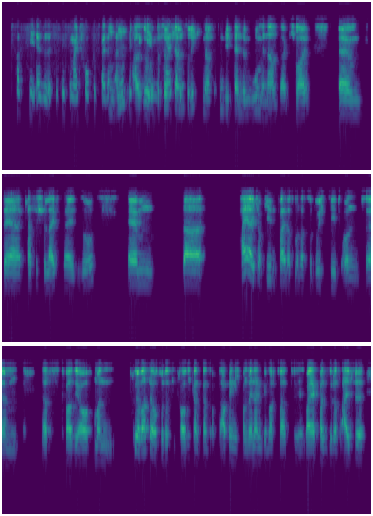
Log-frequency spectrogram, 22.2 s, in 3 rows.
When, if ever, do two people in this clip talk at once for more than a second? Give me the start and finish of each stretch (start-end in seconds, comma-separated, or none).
2.1-3.7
